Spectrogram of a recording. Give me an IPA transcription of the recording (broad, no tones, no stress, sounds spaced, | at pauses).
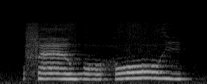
f æː w ɔː h ɔː ɣ i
